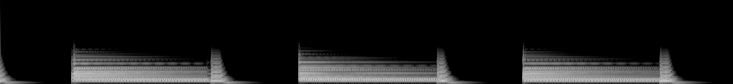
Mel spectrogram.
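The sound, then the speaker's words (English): An E bass note sounds three times, each struck with a clear attack, held for just over a second, then cut off, with short gaps of silence between the notes. “Played normally, the bass note is quick and anticipated and sounds like this.”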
